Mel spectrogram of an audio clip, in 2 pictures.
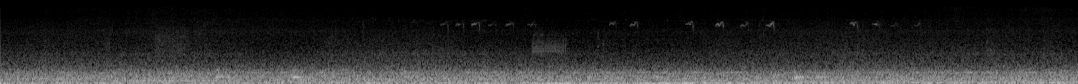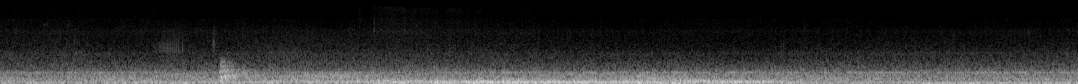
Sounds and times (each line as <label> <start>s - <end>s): plane hum 0.0s - 21.5s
